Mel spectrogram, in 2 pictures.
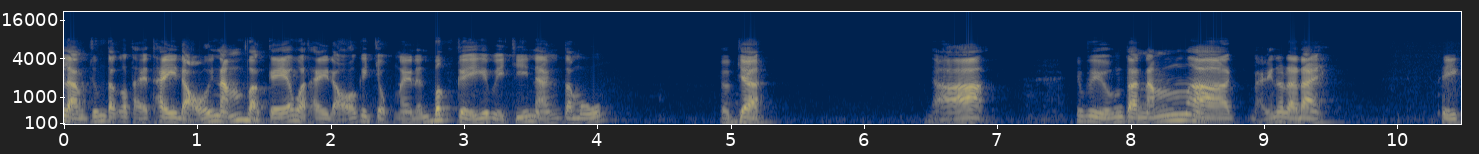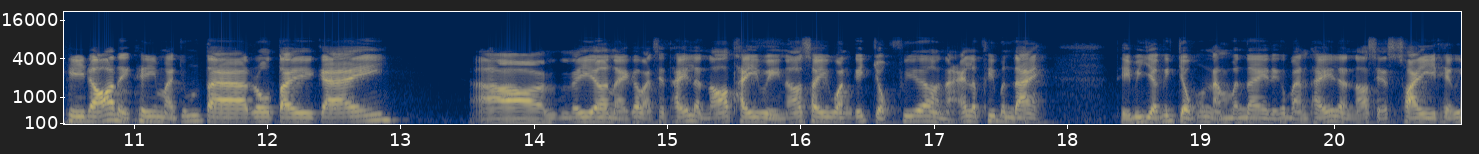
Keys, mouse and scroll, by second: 8.8-20.5 drag.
